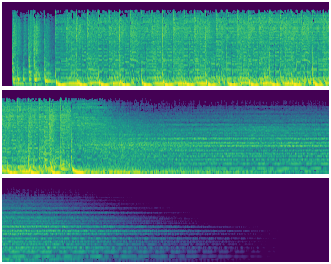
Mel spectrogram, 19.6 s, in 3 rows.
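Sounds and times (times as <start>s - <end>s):
techno dub bumper: 0.2s - 11.0s.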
